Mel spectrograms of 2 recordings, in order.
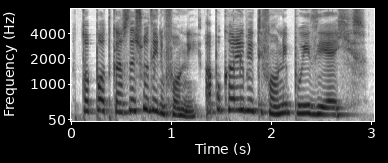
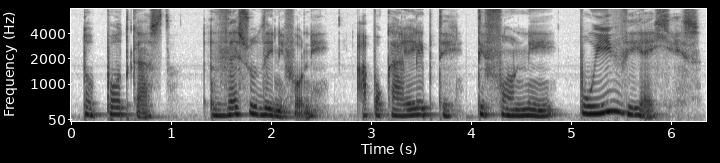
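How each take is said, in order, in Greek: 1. Η πρόταση λέγεται γρήγορα. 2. Η πρόταση λέγεται πολύ αργά. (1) "Πρώτα θα την πω γρήγορα" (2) "Και τώρα την πω πολύ αργά"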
